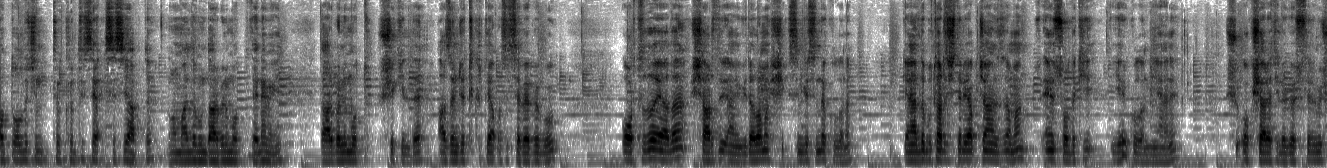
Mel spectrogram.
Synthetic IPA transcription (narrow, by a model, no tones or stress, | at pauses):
ot̪lˠolˠd̪uːit͡ʃʰint̪ʰɯɾkʰɯɾt̪ʰɯsesijap̚t̪ʰɯno̞ɾmalʲd̪ɛbunɯd̪aɾbelʲimot̪̚ːd̪e̞neme̞jind̪̥aɾbelʲimot̪u̥ʃe̞cʰilʲd̪ɛazø̞nd͡ʒɛt̪ʰɯ̥kʰɯɾt̪ʰɯjap̚masɯnɯse̞bebibu | o̞ɾt̪ʰad̪ajad̪aʃaɾt̪ɯjanivid̪alˠamaʃsimɟesind̪ɛkʰulˠːanɯp | ɟ̥enælʲd̪ɛbut̪ʰaɾt̪ʰiʃlʲˠeɾijap̚d͡ʒaːnɯzːaman | ænso̞lˠd̪acʰi | je̞ɾikʰulˠːanɯnjaːnɪ | ʃuʔokʃaːɾet̪ʰiːlʲɛɟøst̪ʰe̞ɾilʲmiʃ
